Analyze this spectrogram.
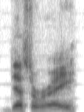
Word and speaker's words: Desire: dces or even a street card name actual pronunciation desay but uh a street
